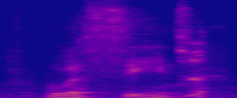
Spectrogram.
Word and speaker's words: Phlyssim: Plassim.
